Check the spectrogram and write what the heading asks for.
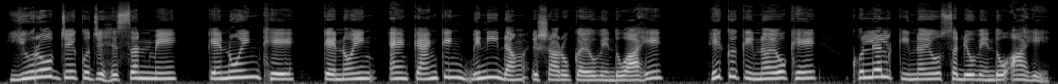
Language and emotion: Sindhi, neutral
